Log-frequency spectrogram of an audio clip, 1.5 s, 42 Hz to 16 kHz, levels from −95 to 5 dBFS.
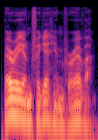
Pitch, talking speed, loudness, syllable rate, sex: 95 Hz, 245 wpm, -18 LUFS, 6.7 syllables/s, male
